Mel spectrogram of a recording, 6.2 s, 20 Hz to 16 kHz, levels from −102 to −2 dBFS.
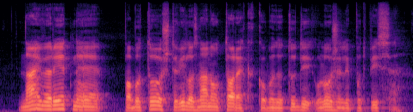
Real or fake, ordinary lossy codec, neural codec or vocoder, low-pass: fake; Opus, 64 kbps; vocoder, 44.1 kHz, 128 mel bands, Pupu-Vocoder; 14.4 kHz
